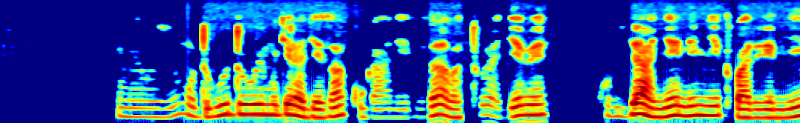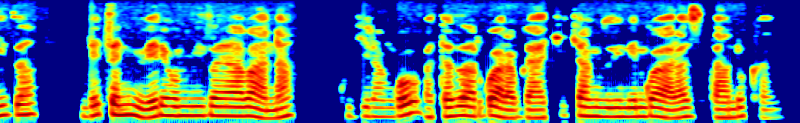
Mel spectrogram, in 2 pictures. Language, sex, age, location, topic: Kinyarwanda, female, 18-24, Nyagatare, health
